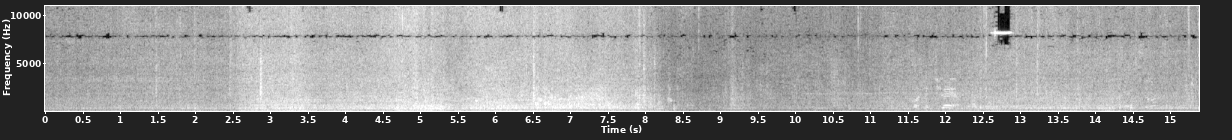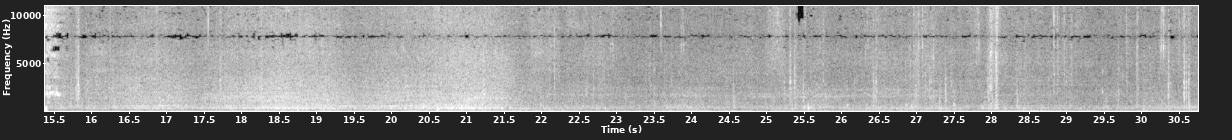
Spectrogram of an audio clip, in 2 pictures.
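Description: Jeep engine pulling at low speed on a rough dirt trail, revving up and easing off twice, once about two seconds in and again around the middle.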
